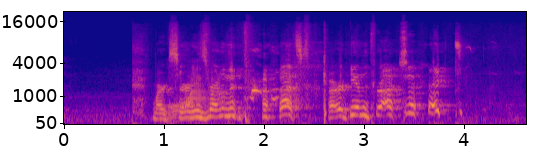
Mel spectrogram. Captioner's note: laughs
